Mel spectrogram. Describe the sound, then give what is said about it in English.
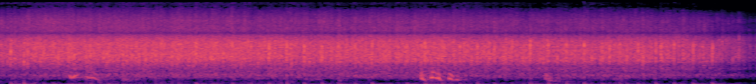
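Sustained studio audience applause for the evening's drama stars, Humphrey Bogart and Walter Huston: a dense steady wash of clapping that holds at full strength for about eleven seconds before tapering slightly at the end, with faint low murmurs underneath. “For drama that rates the applause of this audience, our thanks go to this evening's stars.”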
